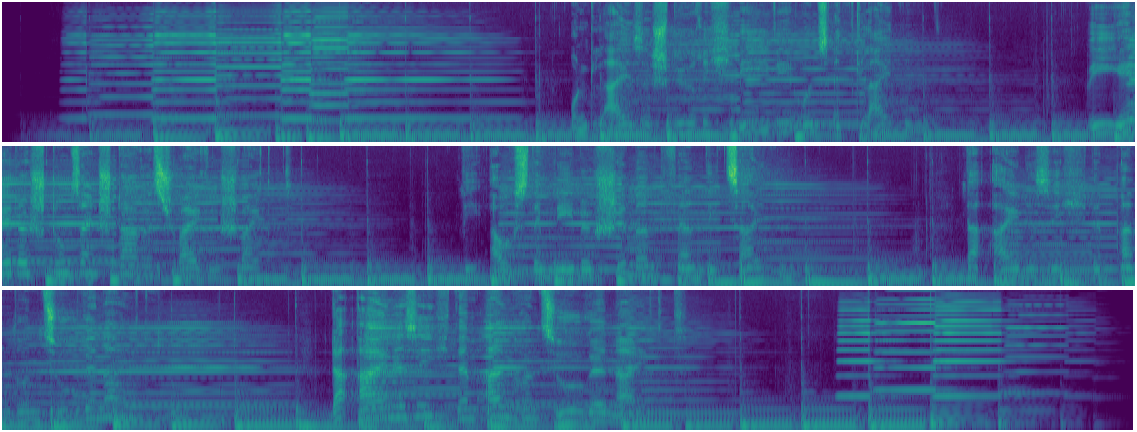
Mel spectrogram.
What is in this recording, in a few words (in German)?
Kommentar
